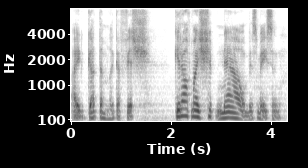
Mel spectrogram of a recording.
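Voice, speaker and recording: A man playing a tall, menacing, wry pirate captain in a script table read, commanding and unhurried. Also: on the high side, gravelly, no room sound, clean studio sound. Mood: cold threat.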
